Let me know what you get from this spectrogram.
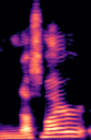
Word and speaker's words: Nussmeier: They have Jaden Daniels, Miles Brennan, and Garrett Nussmeier.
